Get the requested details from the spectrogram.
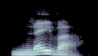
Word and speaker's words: Leva: Is that how you pronounce it? – Leva. – Leva. – Think of Princess Leia with a V.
